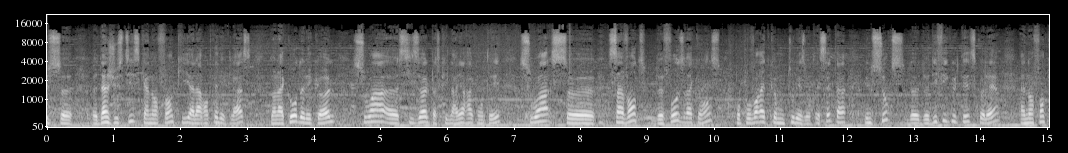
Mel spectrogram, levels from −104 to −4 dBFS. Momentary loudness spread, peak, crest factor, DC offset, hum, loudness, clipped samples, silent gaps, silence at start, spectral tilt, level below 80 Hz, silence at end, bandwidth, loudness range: 8 LU; -4 dBFS; 18 dB; under 0.1%; none; -22 LUFS; under 0.1%; none; 0 s; -5.5 dB/octave; -36 dBFS; 0 s; 15.5 kHz; 4 LU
